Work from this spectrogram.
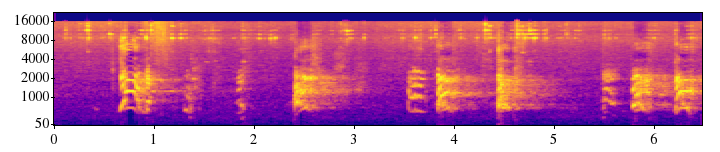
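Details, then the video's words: Female dog, normally calm and rarely barking, goes wild at a hose sprayer during watering outdoors; short sharp yelping barks in bursts with brief high whiny notes, separated by pauses, about a dozen calls. "Dog Goes Crazy with the Hose Sprayer"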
